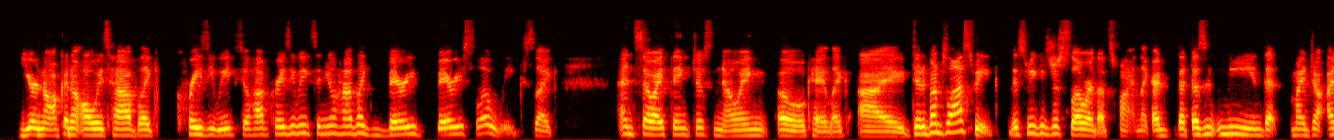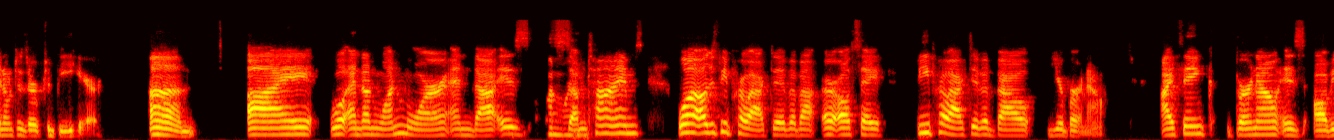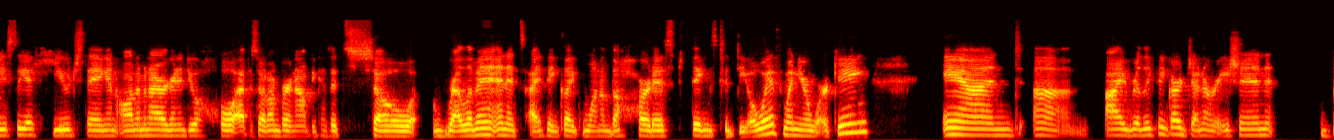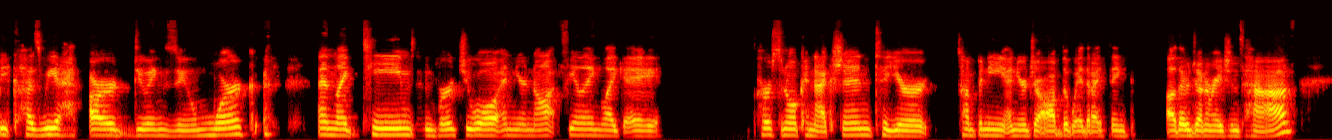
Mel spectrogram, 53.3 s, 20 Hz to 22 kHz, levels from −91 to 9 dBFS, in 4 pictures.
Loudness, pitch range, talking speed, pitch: -22 LUFS, 160-190 Hz, 185 wpm, 170 Hz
